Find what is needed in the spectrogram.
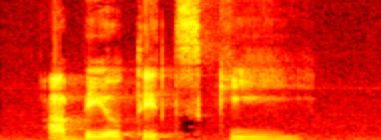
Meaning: abiotic
- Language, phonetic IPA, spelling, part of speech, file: Czech, [ˈabɪjotɪt͡skiː], abiotický, adjective, Cs-abiotický.ogg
